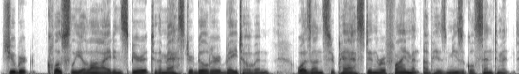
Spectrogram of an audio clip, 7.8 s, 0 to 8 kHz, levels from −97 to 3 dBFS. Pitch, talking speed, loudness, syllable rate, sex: 105 Hz, 145 wpm, -17 LUFS, 5.4 syllables/s, male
